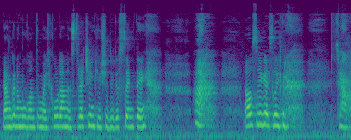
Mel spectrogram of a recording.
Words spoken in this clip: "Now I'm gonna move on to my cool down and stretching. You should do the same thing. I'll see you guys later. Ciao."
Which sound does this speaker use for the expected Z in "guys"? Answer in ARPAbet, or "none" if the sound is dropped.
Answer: S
